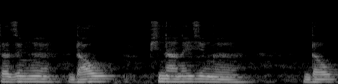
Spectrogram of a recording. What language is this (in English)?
Bodo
